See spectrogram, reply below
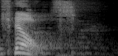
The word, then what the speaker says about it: Celts: Before the time of our Lord Jesus Christ, the people that stretched from Ireland to Galatia, where Paul preached, were called Celts. C-E-L-T-S. You can pronounce it Celts. No one cares. Both are correct. Both are equally correct.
